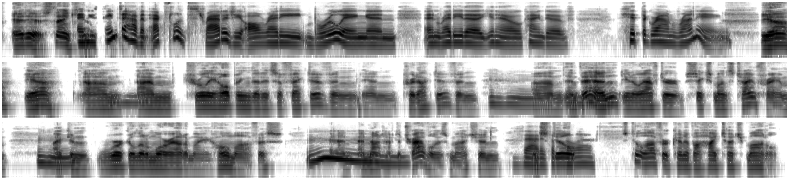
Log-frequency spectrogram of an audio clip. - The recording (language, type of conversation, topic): English, advice, How can I get a promotion?
- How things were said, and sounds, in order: other background noise; drawn out: "Mm"; tapping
